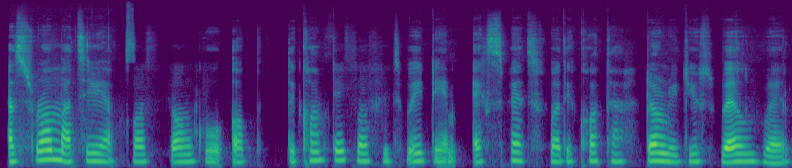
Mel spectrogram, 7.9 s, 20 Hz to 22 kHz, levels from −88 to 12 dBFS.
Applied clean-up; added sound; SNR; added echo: neural mask model DeepFilterNet 3.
